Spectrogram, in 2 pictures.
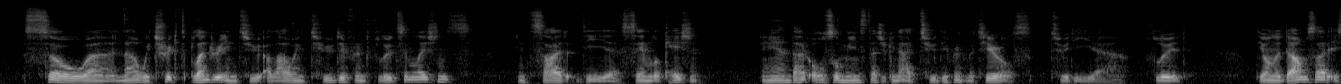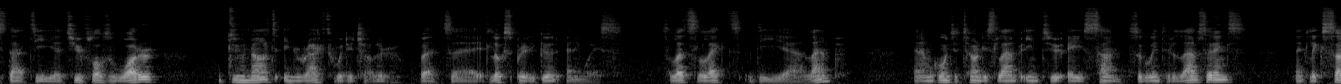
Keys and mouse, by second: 1.6-4.2 middle drag, 5.4-6.0 middle drag, 6.2-6.8 middle drag, 7.5 middle click, 7.7 middle click, 12.1-13.9 drag, 17.2-19.2 middle drag, 19.7-21.7 right drag, 25.0-26.8 drag.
